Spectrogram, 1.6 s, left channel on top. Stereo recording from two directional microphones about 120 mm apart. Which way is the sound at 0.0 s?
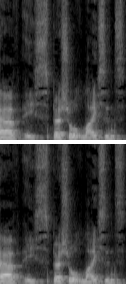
30° left (ahead or behind).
